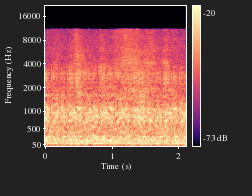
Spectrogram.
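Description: Faint steady low hum with light hiss: room tone, with no distinct handling sounds.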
